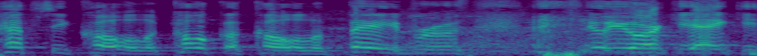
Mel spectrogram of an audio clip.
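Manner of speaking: mock screaming. Telling a war story, acting out a man shouting at a charging soldier, retelling a scream. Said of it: "he started screaming".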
